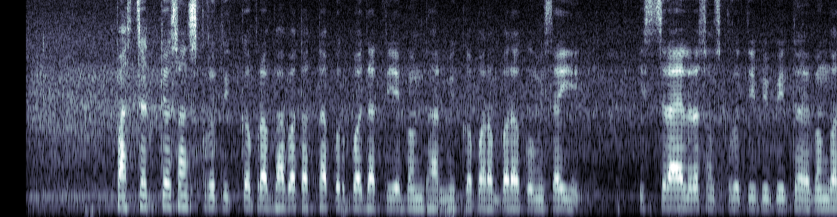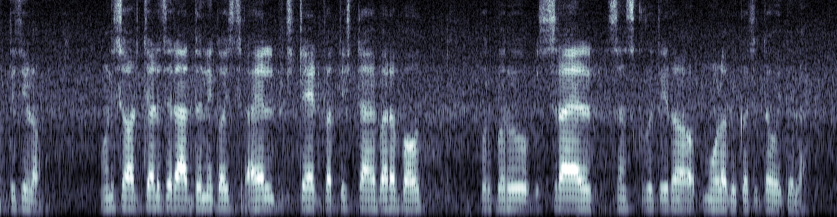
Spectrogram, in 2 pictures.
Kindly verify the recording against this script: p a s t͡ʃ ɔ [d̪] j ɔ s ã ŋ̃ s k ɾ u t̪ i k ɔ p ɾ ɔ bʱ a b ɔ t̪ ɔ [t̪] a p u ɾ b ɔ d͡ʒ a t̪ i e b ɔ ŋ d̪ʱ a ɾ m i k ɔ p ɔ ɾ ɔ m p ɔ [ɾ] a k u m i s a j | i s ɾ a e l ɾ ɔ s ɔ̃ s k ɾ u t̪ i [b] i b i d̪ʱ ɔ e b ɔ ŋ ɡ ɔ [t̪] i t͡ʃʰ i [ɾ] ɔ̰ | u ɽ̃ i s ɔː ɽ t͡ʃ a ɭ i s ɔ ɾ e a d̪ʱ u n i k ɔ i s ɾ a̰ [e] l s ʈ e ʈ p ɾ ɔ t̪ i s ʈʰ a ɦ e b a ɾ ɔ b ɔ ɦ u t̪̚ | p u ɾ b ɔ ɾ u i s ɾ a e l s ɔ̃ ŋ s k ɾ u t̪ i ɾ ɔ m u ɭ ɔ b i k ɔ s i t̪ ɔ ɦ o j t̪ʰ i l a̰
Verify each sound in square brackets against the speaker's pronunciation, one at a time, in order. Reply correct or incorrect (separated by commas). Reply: incorrect, incorrect, correct, correct, correct, incorrect, correct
